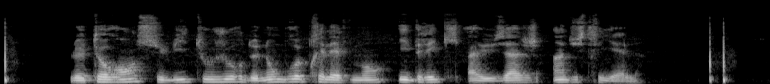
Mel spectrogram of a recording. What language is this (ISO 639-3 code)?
fra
